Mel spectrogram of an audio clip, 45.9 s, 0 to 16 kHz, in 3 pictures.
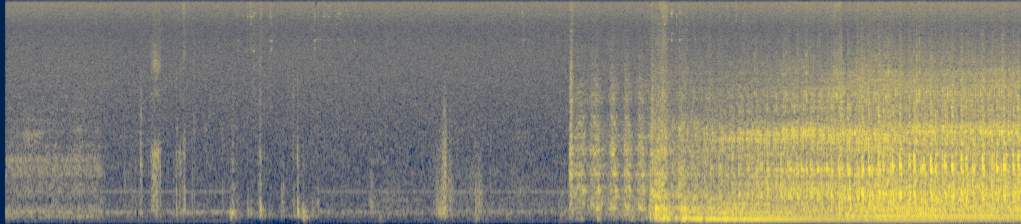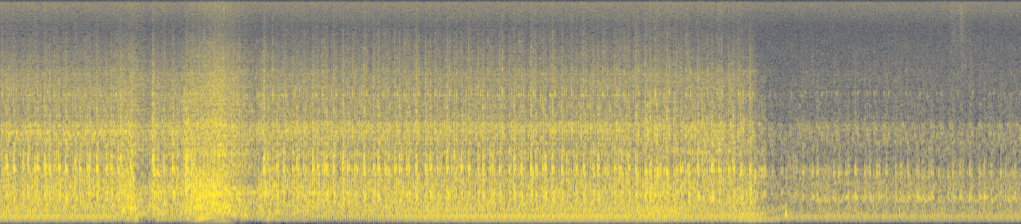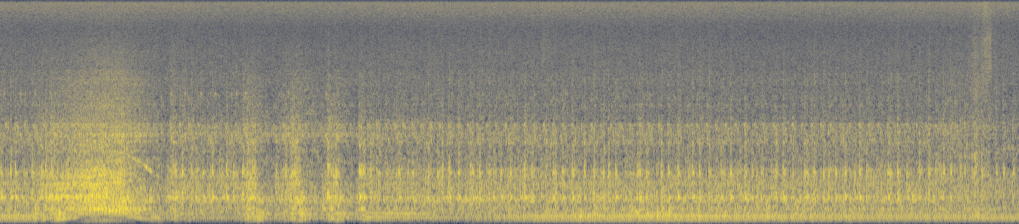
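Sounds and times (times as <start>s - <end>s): diesel engine cranking and starting: 8.5s - 45.9s
diesel engine idling with rattle: 9.4s - 45.9s.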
